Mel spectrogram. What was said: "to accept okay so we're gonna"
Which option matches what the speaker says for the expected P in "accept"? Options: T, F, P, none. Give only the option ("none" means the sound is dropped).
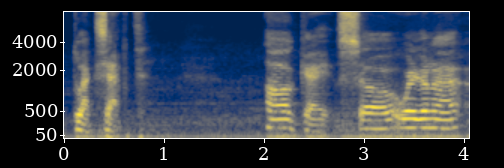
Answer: P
